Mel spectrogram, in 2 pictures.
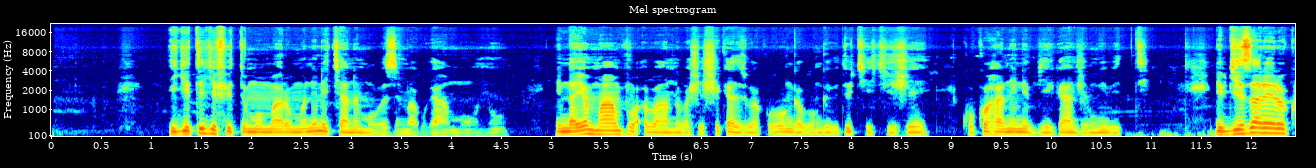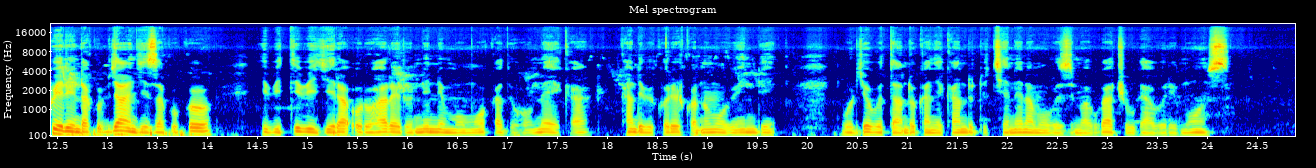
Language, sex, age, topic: Kinyarwanda, male, 25-35, education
